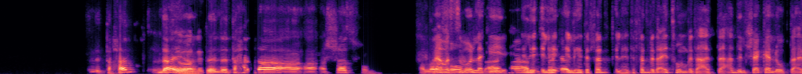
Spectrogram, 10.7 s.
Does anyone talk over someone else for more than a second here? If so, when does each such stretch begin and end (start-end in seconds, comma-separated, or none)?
5.8-7.7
